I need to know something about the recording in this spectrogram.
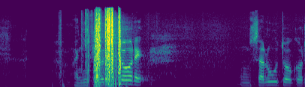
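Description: An older man speaks into a microphone.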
